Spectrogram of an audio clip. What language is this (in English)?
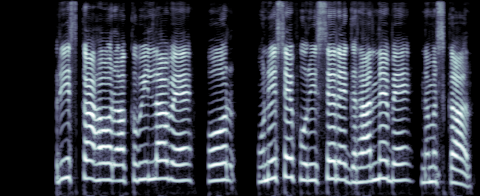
Kullu Pahari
